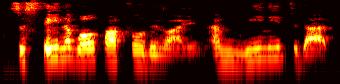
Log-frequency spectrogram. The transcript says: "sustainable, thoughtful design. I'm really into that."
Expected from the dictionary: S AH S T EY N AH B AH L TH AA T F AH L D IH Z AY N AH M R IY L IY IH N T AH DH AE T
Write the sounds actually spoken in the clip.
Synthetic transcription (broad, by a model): S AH S T EY N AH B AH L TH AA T F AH L D IH Z AY N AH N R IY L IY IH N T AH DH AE T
